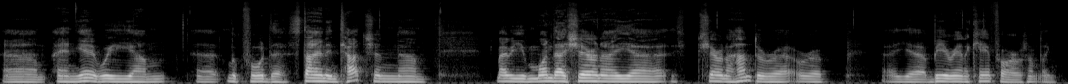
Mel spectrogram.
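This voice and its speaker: An Australian man hosting a casual podcast interview, speaking in a hesitant, halting way. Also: medium pitch, level tone, warm tone. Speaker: podcast host.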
